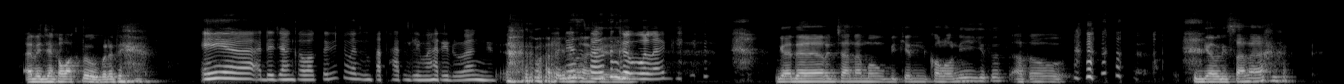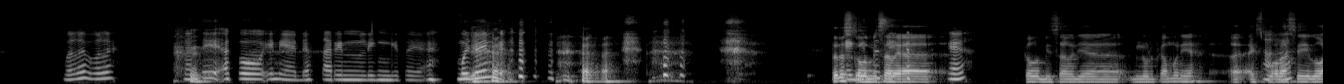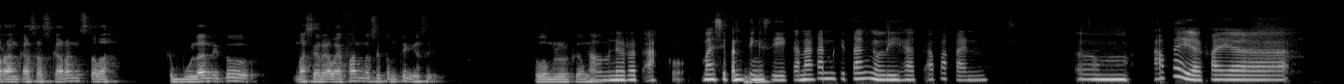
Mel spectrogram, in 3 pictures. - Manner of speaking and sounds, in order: laughing while speaking: "berarti?"; other background noise; static; chuckle; distorted speech; chuckle; laugh; chuckle; tapping; in English: "link"; laughing while speaking: "Iya"; laugh; in English: "join"; laugh; mechanical hum
- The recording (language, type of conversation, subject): Indonesian, unstructured, Bagaimana pendapatmu tentang perjalanan manusia pertama ke bulan?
